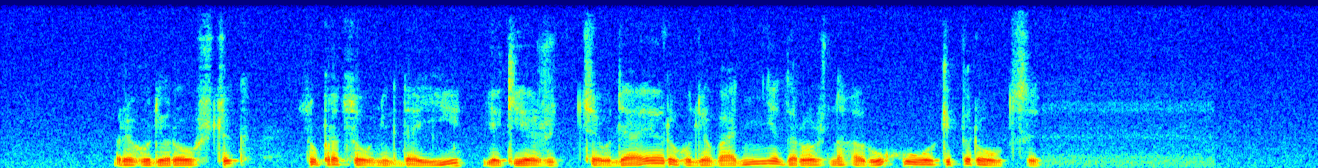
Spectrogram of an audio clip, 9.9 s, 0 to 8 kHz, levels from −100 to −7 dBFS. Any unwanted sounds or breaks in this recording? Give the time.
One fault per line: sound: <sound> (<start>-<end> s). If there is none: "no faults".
no faults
